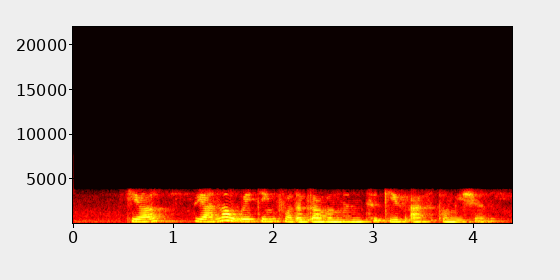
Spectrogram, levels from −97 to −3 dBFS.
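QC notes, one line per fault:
0.48–0.54 s, lost AMR speech frames: about 40 ms of data failed the checksum, consistent with two consecutive 20 ms frames. The decoder kept repeating the last good pitch and vocal tract settings at falling gain, so the sound briefly smears and sags, then returns weak or rough for a moment.
2.68–2.79 s, lost AMR speech frames: roughly 20 ms is gone, fitting a single frame. Its concealment gives a short warble or dip within the 200 Hz–3.6 kHz narrowband line.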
